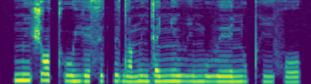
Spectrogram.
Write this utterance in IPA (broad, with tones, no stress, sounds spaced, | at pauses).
m ĩ˦ ʃ ɔ˦ tʰ u˨ j e˨ s ɪ˨ k͡p ɪ˦ d ã˨ m ĩ˦ ɡ ɛ˨ ɲ ĩ˨ β i˨ m u˨ β eː˨ ɲ u˨ pʰ i˨ f o˨˦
